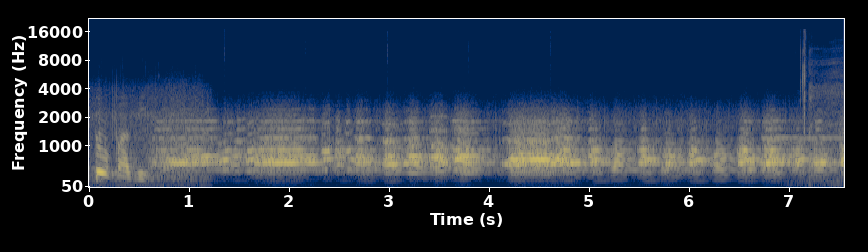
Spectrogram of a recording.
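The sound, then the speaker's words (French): A brass band plays the Habsburg march, a steady military march, its full horn chords swelling and pulsing in a regular rhythm from start to finish, loud, with a brief clash at the very end. “Et l'on entend en ce moment la marche des Habsbourg”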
